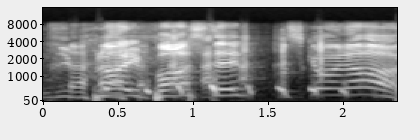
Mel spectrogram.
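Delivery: high British insult greeting; mock English accent. Host razzing the caller, mock English accent. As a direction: greet them in hammed-up English. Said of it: "in an English accent".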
